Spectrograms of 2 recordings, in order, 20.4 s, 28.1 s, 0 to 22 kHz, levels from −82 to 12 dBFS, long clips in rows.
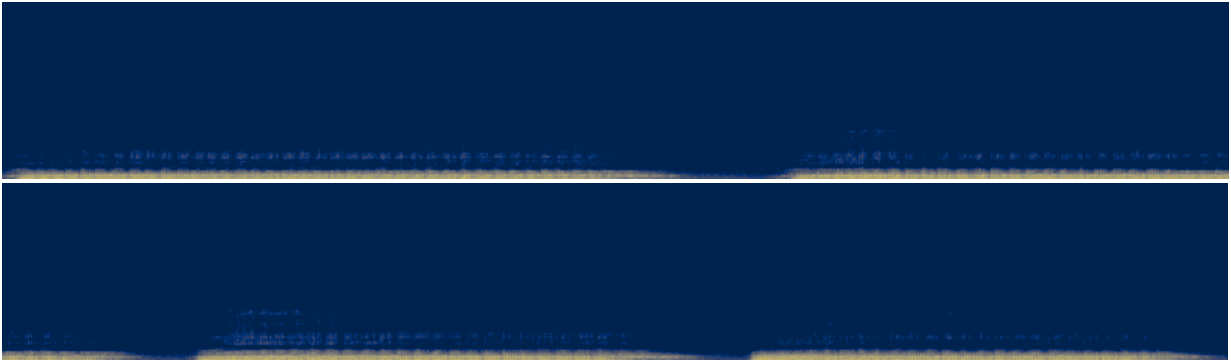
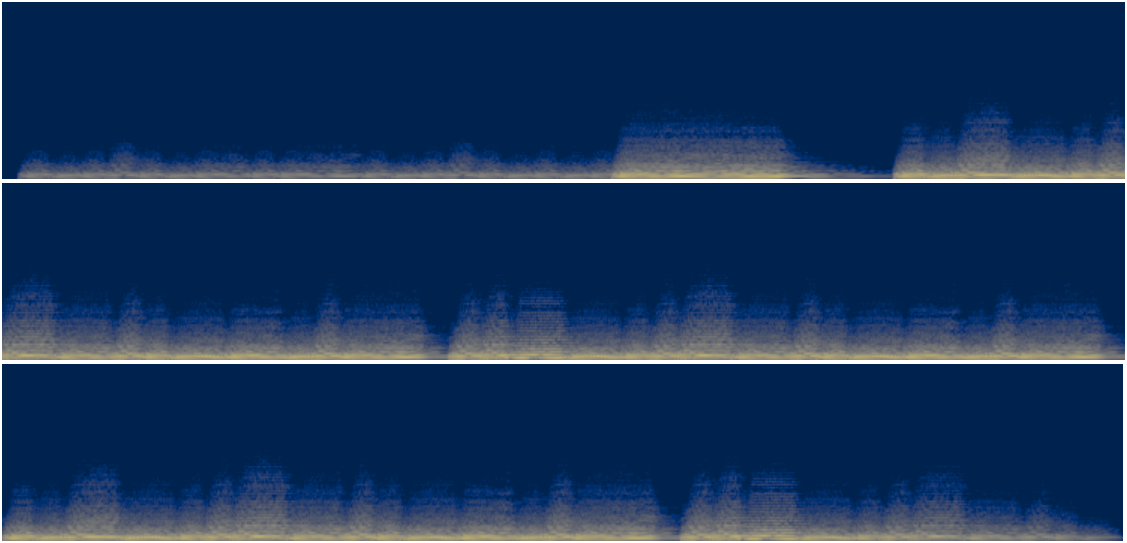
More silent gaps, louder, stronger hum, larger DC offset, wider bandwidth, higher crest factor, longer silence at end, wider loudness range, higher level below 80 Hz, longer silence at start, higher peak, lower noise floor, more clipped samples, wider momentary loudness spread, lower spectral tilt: neither; about the same, -17 LUFS vs -19 LUFS; neither; second, under 0.1% vs 0.2%; second, 1.3 kHz vs 7.2 kHz; about the same, 14 dB vs 14 dB; about the same, 0.25 s vs 0.2 s; second, 3 LU vs 8 LU; first, -26 dBFS vs -72 dBFS; about the same, 0.05 s vs 0.15 s; first, -2 dBFS vs -6 dBFS; first, -64 dBFS vs -48 dBFS; neither; second, 9 LU vs 19 LU; first, -15.5 dB/octave vs -7.5 dB/octave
